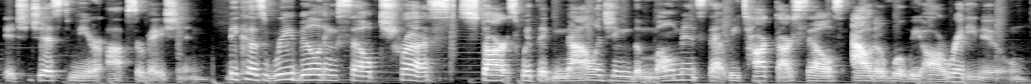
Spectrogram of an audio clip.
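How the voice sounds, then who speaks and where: A woman's voice: lowish voice, vocal fry, husky. A woman relationship coach telling a personal story in a conversational, confessional way, often putting questions to her listeners.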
